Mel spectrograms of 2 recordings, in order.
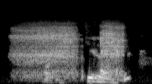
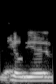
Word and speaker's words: Gillon: People say it wrong all the time. Gillon. Yeah, I get like Gillian and like that.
